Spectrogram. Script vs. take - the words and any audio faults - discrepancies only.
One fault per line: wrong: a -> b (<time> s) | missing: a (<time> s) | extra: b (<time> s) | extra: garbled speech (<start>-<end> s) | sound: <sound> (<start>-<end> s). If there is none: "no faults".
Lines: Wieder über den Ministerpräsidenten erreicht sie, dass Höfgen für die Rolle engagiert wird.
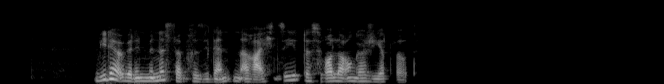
missing: Höfgen für die (3.2 s)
